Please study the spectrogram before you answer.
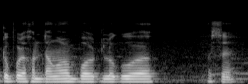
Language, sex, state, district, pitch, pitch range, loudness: Assamese, male, Assam, Kamrup Metropolitan, 130 Hz, 125-130 Hz, -15 LUFS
